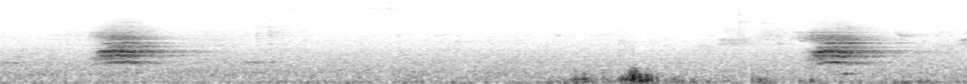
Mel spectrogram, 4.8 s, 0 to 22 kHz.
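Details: A grey heron, one of four to five roosting in a conifer in an urban area on 25 May 2021, gives two harsh, croaking squawks about three and a half seconds apart. A low thud falls between them over steady background noise.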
